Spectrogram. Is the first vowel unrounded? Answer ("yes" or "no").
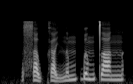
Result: yes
